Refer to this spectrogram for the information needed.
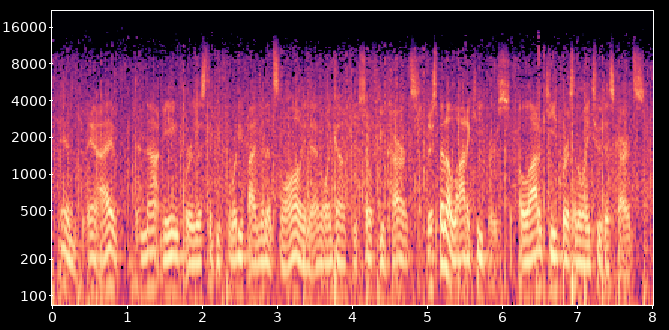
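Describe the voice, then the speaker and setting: Delivered at a very fast pace with hardly any pauses, the speech has fairly even intonation over noticeable background noise. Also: man, fairly low pitch for a man. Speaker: sleep podcast host. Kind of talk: rambling stream-of-consciousness monologue. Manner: long-winded, rambling.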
